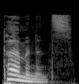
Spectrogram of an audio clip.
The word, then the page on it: permanence: anglais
